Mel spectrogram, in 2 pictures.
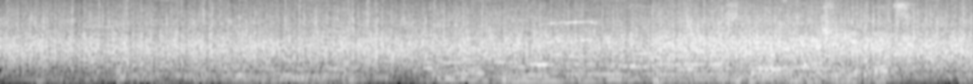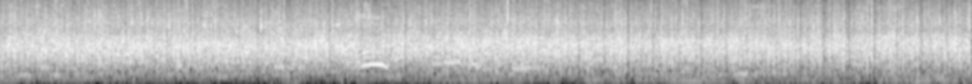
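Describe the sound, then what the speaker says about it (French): An audience at the Cannes Film Festival red carpet applauds the film team heading into a screening, a long, steady wash of clapping with faint voices mixed in throughout. "So everybody there applauding"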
